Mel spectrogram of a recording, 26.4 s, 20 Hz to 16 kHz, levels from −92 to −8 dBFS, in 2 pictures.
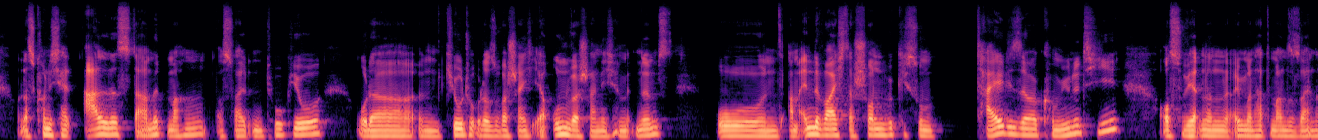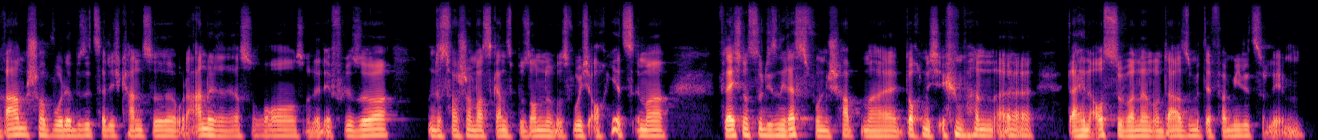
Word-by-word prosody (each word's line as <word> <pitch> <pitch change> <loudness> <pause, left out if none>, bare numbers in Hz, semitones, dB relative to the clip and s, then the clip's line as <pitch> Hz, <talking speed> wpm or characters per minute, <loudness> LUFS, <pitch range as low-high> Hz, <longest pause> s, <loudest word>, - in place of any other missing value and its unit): Und - - -12
das - - -2
konnte 115 -1 +2
ich 115 - -9
halt 105 - -2
alles 125 +2 +3
da - - -1
mitmachen, 115 +1 -2
was 95 -1 -10
du - - -25
halt 100 0 -3
in 95 -1 -4
Tokio 120 +5 +1 0.3
oder 100 -1 +1
in 95 -2 -4
Kyoto 115 0 +2
oder 105 -1 +1
so 100 0 -5
wahrscheinlich 100 0 -3
eher - - -3
unwahrscheinlicher 95 -6 +1
mitnimmst. 110 +8 -2 0.4
Und 95 -1 +2
am 95 +1 -2
Ende 125 0 +4
war 115 0 +7
ich 115 0 -3
da 100 - -5
schon 115 +3 0
wirklich 120 -1 -7
so 105 - -5
'n 95 -1 -2 0.4
Teil 135 +3 +3
dieser 120 -5 +1
Community 150 - -2 0.4
auch - - +1
so 100 - -6
wir 105 - +6
hatten 105 - -2
dann 100 -1 +2
irgendwann 100 +1 0
hatte 100 0 -4
man 100 0 0
so 95 - -3
seinen 95 +1 -2
Ramen-Shop, 115 0 +2
wo 100 - +3
der 105 - +5
Besitzer 105 0 -3
dich 100 -1 -4
kannte 100 0 0
oder - - -4
andere 105 -3 +2
Restaurants 100 0 -4
oder - - -4
der - - -3
Friseur. 110 +2 +3 0.4
Und 100 - -1
das 100 -1 -2
war 105 - 0
schon 100 0 0
was 100 0 0
ganz 100 -1 -1
Besonderes, 95 0 -2
wo 105 - +3
ich 100 - -3
auch 95 0 -4
jetzt - - 0
immer 100 -1 +1 0.5
vielleicht 105 +1 +6
noch 120 - +5
so 120 0 -1
diesen 110 0 +2
Restwunsch 110 -4 +1
habe, 105 -1 -3
mal 95 -1 +1
doch 95 - +1
nicht 100 -5 -1
irgendwann, 110 -2 0
äh, - - 0 0.4
dahin 100 +2 +4
auszuwandern 100 -3 +2
und 95 -1 -1
da 100 - +3
so 100 - -5
mit 105 -3 -3
der - - 0
Familie 100 +3 -2
zu - - -11
leben. - - -6
105 Hz, 205 wpm, -24 LUFS, 100-115 Hz, 0.5 s, war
